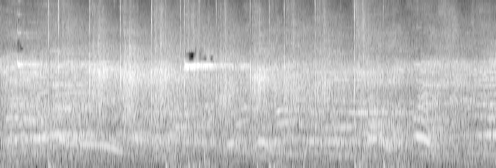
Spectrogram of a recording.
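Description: A basketball bounces on the floor with dull thumps.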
